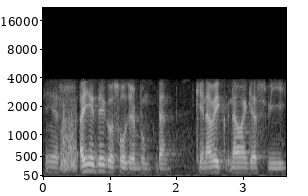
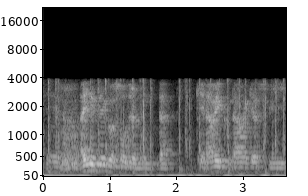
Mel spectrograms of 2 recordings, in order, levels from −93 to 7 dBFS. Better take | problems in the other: first | background sound (Typing); 12 dB below the speech // room echo; dies away in 0.3 s

